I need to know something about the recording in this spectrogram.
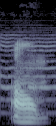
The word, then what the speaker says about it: Om: So the vibration, the sound that we're gonna make today is of ma, the third syllable of Om. So Om is a three syllable word. A-O-M-A.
